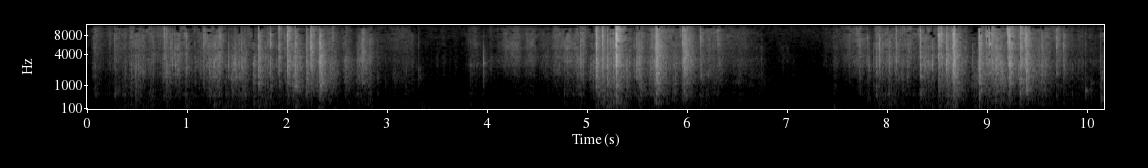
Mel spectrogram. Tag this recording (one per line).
paper
turning
pages
turn
folding
newspaper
